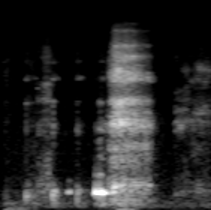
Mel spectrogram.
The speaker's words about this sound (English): Oh my god, I farted again and this one stinks. That one literally have no rights. Bro, can you smell that? Ugh. Can you smell that?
